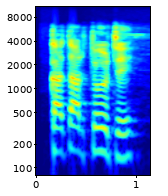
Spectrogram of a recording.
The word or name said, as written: katartote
